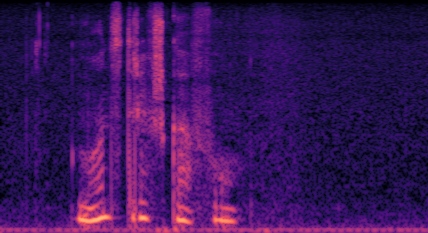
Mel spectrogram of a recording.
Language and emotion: Russian, sad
